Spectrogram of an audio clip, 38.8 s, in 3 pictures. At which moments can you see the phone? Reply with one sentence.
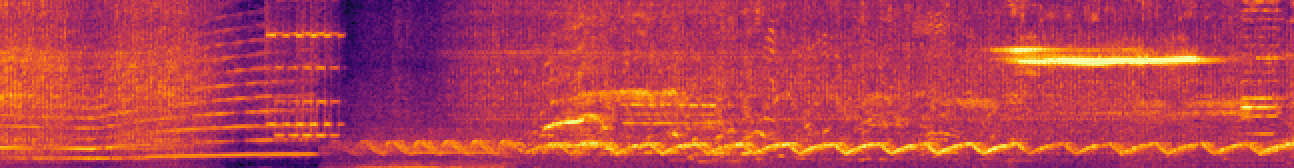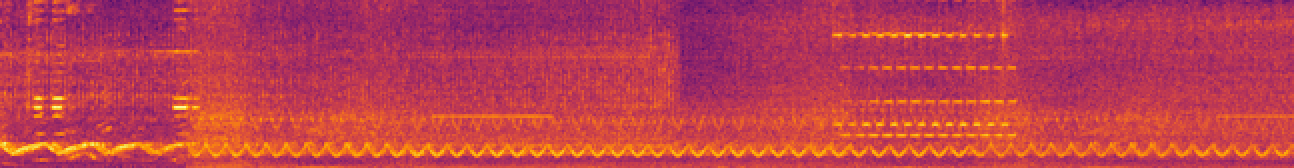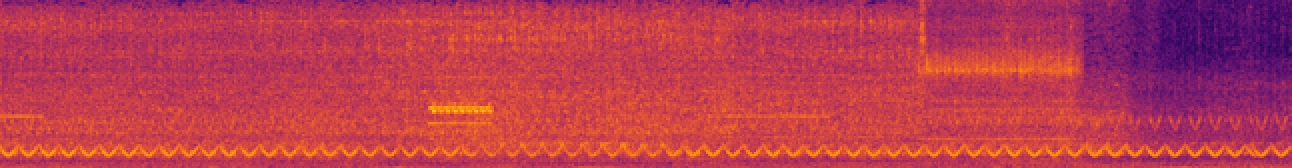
You can hear the phone from 2.6 to 3.5 s, from 21.2 to 23.1 s and from 30.1 to 30.9 s.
